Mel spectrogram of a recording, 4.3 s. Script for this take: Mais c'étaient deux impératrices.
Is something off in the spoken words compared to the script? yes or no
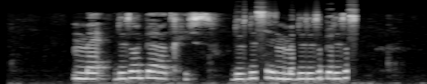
yes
